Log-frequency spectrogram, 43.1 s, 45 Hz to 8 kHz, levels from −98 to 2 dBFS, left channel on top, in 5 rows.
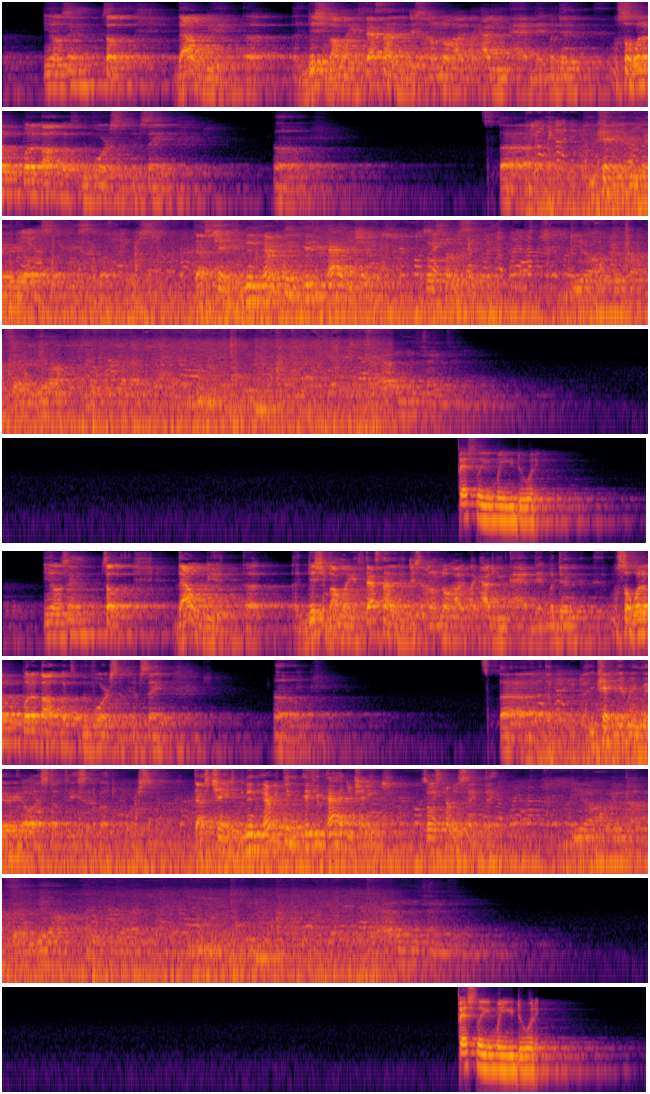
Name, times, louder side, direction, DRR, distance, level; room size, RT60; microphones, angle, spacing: voice 1, 0.5-2.0 2.3-3.4 3.9-11.1 12.2-12.6 15.2-19.2 19.8-22.5 22.8-23.9, right 2 dB, 50° right, 3 dB, 2.9 m, -26 dB
sound 1, 15.6-31.1, left 2 dB, 90° left, 1.5 m, -33 dB
voice 2, 24.3-27.8 28.3-28.7 29.1-29.3 30.6-32.1, left 1 dB, 40° left, 0 dB, 6.6 m, -34 dB
voice 3, 40.5-41.6, right 3 dB, 80° right, 15 dB, 0.8 m, -21 dB
23.5 x 21.0 x 7.2 m, 2.3 s
head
